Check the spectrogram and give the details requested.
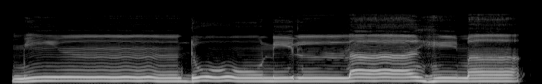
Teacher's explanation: Kalimah Allah ni, tuan-tuan perempuan, kita kena nipiskan. Sebab apa? Sebab sebelum kalimah Allah, terdapat baris bawah, iaitu pada nun tu lah.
